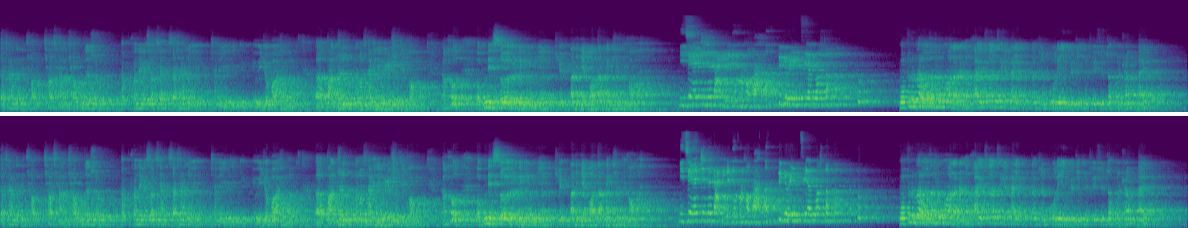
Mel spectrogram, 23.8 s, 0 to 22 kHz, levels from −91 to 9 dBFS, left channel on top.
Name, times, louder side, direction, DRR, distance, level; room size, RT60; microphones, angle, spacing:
voice 1, 0.0-2.1 2.4-12.9 18.0-23.0, equal, 15° right, -3 dB, 1.8 m, -18 dB
voice 2, 13.6-16.8 17.1-17.2, right 2 dB, 75° right, 2 dB, 1.2 m, -18 dB
16.5 x 6.1 x 6.6 m, 2.8 s
head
